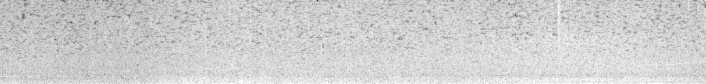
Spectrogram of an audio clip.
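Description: A thunderstorm in the video game Life is Strange Double Exposure, with a steady wash of heavy rain and low thunder rumbling throughout, rising slightly after the first second and staying loud with no voices.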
